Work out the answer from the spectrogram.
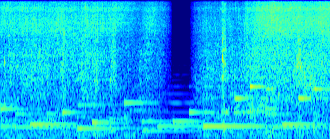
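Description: Chopped chili and tomato paste sizzling in a large wok as a spatula stirs and scrapes it around the pan, with a few sharp scrapes in the second half. The sizzle drops out suddenly for a moment a little after three seconds in, with a light melodic tune underneath.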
